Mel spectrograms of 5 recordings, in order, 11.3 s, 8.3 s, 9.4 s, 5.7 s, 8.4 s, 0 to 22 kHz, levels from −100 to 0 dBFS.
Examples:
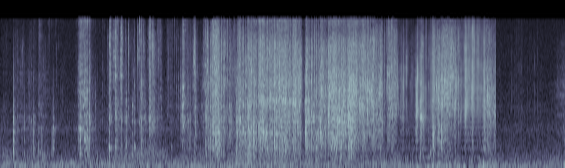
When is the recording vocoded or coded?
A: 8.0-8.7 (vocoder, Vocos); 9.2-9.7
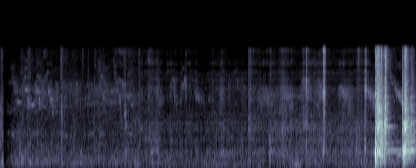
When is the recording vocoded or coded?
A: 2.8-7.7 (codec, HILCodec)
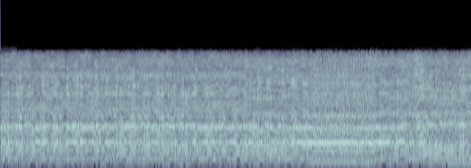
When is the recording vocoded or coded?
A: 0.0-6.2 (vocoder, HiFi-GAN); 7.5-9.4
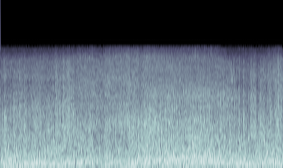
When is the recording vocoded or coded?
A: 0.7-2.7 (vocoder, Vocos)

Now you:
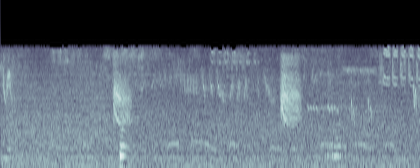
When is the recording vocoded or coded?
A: 0.0-3.0 (autoencoder, DAC-VAE); 6.4-7.6

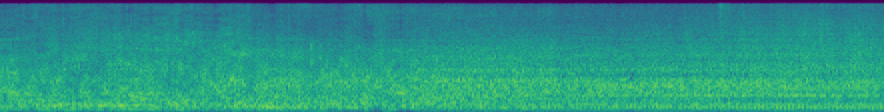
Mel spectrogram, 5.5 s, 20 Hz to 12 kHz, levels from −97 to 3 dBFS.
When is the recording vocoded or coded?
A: 0.0-2.6 (codec, HILCodec)

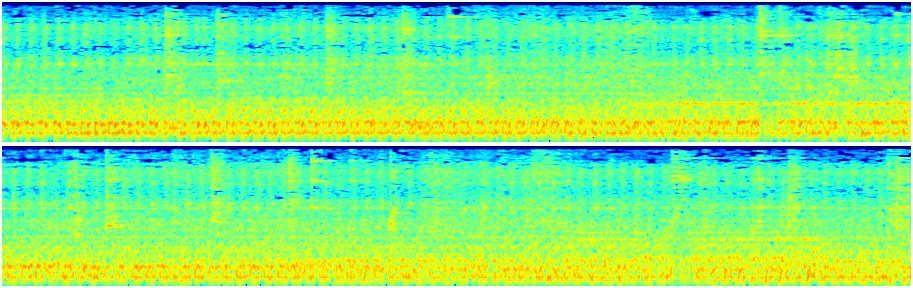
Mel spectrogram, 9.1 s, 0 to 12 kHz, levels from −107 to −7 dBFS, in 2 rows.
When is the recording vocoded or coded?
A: 3.3-5.4 (vocoder, BigVGAN v2); 6.9-7.9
